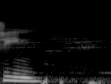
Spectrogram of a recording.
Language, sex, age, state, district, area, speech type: Sindhi, female, 18-30, Gujarat, Surat, urban, spontaneous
